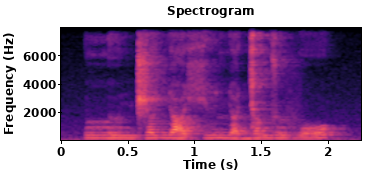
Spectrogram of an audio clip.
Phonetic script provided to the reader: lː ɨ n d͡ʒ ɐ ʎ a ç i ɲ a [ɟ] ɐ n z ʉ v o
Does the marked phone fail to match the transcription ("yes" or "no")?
no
